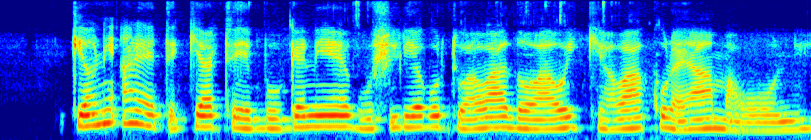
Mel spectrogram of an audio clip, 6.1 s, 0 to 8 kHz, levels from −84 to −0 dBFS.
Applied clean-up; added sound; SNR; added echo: neural mask model Resemble Enhance denoiser.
